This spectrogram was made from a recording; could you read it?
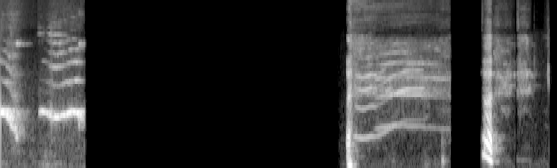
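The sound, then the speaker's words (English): A dog whines in high, wavering cries: a short whimper, a long silence, then a drawn-out, quavering whine followed by a brief yelp, all without any talk. “I cannot believe this dog is whiting again.”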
